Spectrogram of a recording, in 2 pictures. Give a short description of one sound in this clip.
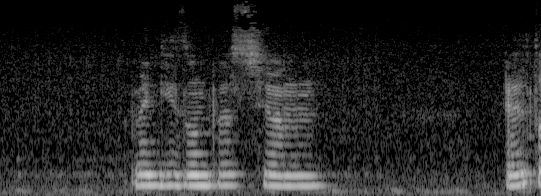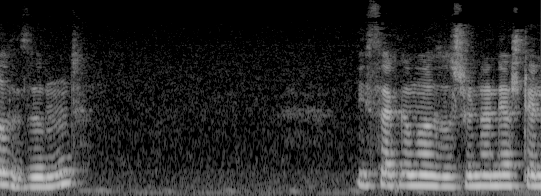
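A young woman talks calmly and close by in short bursts.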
